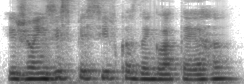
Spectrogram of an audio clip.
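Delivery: ordinary talk, nothing marked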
